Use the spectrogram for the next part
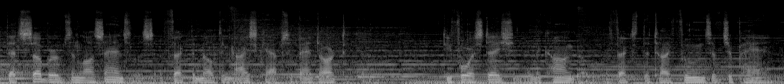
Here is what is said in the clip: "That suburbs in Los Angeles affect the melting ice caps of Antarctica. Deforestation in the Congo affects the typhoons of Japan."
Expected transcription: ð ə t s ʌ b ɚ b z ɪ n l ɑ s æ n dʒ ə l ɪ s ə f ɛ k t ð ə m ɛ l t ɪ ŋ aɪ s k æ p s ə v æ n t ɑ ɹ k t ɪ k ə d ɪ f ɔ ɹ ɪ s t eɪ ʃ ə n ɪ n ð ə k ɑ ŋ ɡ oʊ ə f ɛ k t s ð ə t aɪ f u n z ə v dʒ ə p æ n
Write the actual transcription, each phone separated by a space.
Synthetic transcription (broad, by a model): ð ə t s ʌ b ɚ b z ɪ n l ɑ s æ n dʒ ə l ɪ s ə f ɛ k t ð ə m ɛ l t ɪ ŋ aɪ s k æ p s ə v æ n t ɑ ɹ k t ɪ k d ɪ f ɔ ɹ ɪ s t eɪ ʃ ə n ɪ n ð ə k ɑ ŋ ɡ oʊ ə f ɛ k t s ð ə t aɪ f u n z ə v dʒ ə p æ n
